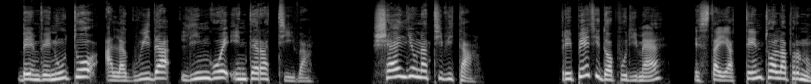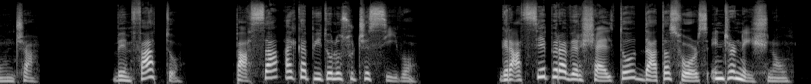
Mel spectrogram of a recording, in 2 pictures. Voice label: Female Italian Other Projects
